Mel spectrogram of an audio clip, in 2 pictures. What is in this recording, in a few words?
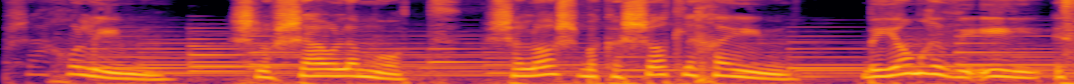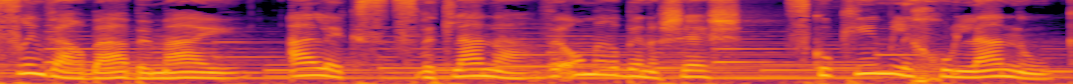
female hebrew voice over narrative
